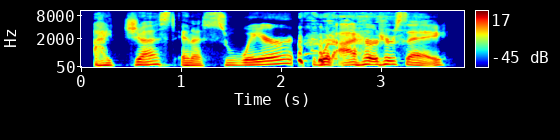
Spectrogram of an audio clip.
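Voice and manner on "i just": put-on whisper, quieter. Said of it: "she's whispering to me".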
